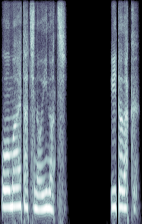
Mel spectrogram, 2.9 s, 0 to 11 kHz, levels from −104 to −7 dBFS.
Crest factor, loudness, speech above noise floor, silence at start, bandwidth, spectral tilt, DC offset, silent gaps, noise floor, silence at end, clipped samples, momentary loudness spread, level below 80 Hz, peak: 12 dB; -12 LUFS; over 79 dB; 0.05 s; 11 kHz; -3 dB/octave; under 0.1%; 1.39-2.20 s; under -90 dBFS; 0.1 s; under 0.1%; 8 LU; -50 dBFS; 0 dBFS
